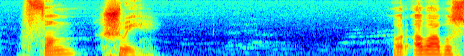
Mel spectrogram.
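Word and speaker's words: feng shui: चीनी पद्धति फं स्वे जिसकी अंग्रेजी स्पेलिंग को देखकर भारतवासी फै शुई बोलते हैं जबकि चाइना में उसको चीन देश में फवे बोला जाता है फंग श और अब आप उस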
